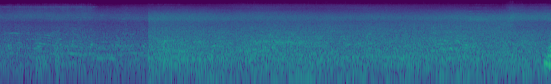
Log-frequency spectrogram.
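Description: Water from a waterfall beneath a glass bridge in Guangzhou, China rushes in a constant broadband roar that swells a little louder partway through and holds steady to the end.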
